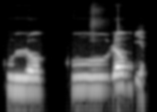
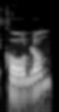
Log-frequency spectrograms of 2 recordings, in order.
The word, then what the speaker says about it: Coulomb: Bueno, esto también se puede españolizar, le podemos decir Colombia, pero en el idioma original es Coulomb. Se escribe Coulomb y se lee Coulomb, ¿no?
